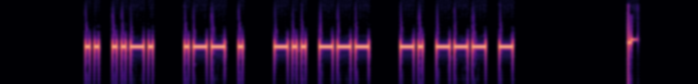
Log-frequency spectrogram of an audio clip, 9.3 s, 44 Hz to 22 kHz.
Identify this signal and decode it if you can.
Morse code, heard as a keyed tone, about 20 wpm, 700 Hz. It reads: IF WE DO NOT
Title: Build A Phrase - 4-Word Phrases - 20wpm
